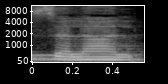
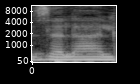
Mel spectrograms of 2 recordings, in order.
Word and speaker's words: زلال: میں داخل ہوں گی۔ کتب زلال کیا یہ ہجے کر لیتے ہیں، زواد سے شروع ہوتا ہے، زلال، زواد لام الف لام، زلال میں داخل ہوں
